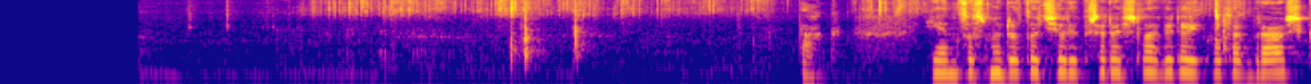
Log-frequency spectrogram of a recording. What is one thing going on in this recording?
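Fabric rustles as a kitten paws at it.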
